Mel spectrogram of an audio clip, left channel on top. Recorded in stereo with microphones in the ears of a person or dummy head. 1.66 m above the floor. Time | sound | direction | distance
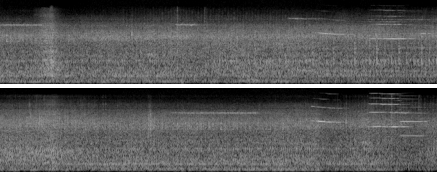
0.3 | a whoosh | 45° left (ahead or behind) | 4.5 m
3.1 | a squeak | 55° right (ahead or behind) | 4 m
